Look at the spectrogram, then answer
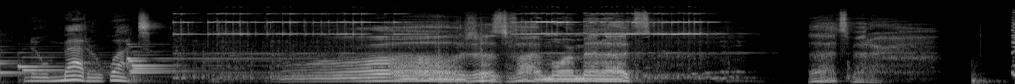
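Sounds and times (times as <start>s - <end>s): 
speech: 0.2s - 1.8s, 3.7s - 6.6s, 8.1s - 9.0s
Omega Sanction alarm clock ringing with an electronic tone: 1.7s - 7.7s.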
